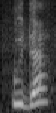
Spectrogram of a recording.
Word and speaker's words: Huda: Ouda. Ouda. Voilà. Ouda, ça s'écrit Ouda. comment? Ah, Comme Gouda? Comme ça s'entend. Ah, Ouda. Non, c'est H-U-D-D-A.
